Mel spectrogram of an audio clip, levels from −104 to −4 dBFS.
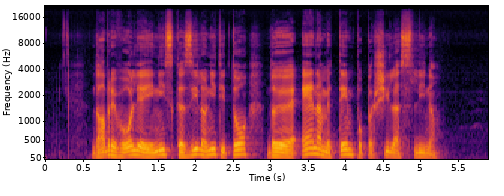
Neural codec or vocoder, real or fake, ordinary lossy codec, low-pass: none; real; none; 19.8 kHz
